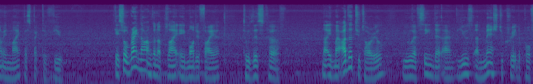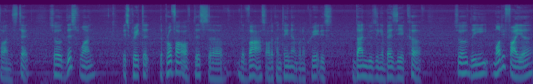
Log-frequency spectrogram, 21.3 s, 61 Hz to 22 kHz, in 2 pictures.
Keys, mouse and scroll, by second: 0.6-2.0 scroll up 1, 8.3 click.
